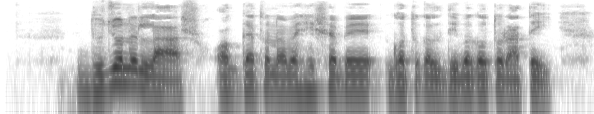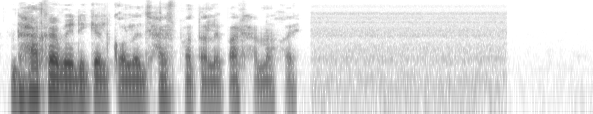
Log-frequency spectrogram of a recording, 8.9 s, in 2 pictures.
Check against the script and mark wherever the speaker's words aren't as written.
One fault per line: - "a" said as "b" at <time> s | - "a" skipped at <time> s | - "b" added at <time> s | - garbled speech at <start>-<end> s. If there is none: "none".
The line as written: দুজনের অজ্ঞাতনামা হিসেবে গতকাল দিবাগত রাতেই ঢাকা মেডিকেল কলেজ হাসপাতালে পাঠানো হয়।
- "লাশ" added at 1.1 s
